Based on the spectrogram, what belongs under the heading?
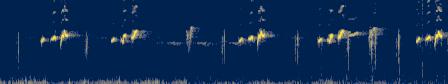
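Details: Black-capped bulbul lure call used to attract wild birds in a Sumatran forest: short bright rising chirps and slurred whistles in quick clusters, repeated every second or so, with low murmuring noise underneath.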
